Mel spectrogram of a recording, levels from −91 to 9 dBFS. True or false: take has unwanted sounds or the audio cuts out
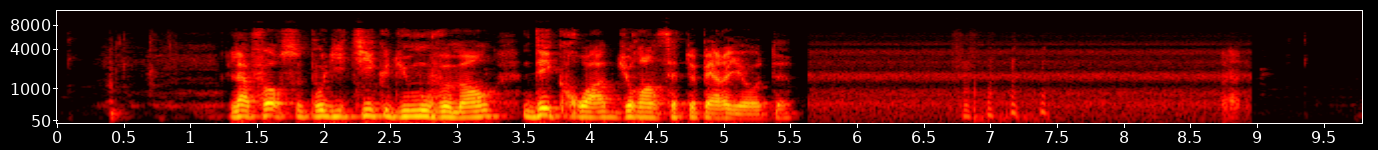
true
